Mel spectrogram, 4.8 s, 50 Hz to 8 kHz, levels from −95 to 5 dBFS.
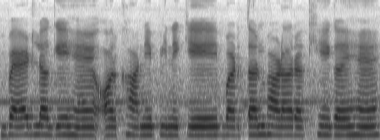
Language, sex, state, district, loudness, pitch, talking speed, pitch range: Hindi, female, Chhattisgarh, Raipur, -15 LUFS, 175 Hz, 150 wpm, 175-180 Hz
